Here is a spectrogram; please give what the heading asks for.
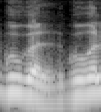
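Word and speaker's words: Google: तो बेसिकली आपके फोन में नेट है, ठीक है, गूगल है गूगले ना, गूगले नहीं, गूगल है, ठीक है।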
